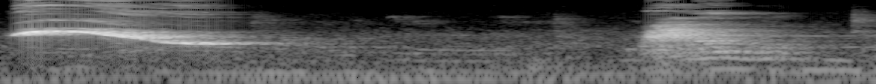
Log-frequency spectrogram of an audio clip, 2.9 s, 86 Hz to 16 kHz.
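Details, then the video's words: Natural sound of an African grey parrot. A loud whistle rises slightly, then glides steadily downward. After a pause comes a short, harsh, raspy squawk. "10 minutes Natural parrot sound 😍🦜 مقطع تحفيزي لببغاء الرمادي الافريقي🦜"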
